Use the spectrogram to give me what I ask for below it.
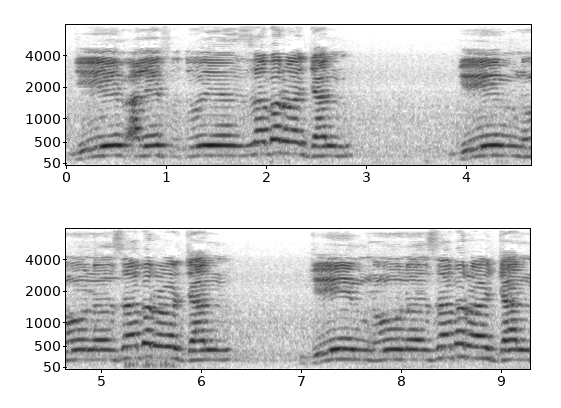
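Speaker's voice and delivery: slow, evenly stretched syllables; measured recitation drill; drawn-out spelling. Shown as a demonstration. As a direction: hold each letter name long.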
